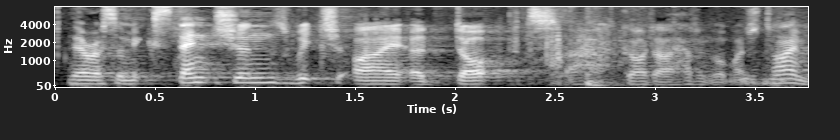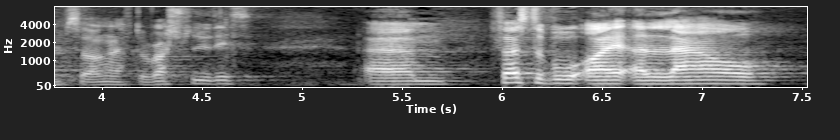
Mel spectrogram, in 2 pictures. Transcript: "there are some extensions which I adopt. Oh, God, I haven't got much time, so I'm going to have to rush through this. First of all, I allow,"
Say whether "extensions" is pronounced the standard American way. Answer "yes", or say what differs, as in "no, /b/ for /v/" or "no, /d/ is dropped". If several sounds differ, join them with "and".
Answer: yes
